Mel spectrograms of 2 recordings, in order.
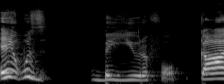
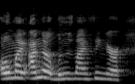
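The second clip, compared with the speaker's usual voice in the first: put-on panicked voice; 3 semitones higher than usual. Retelling a ring stuck on a finger: retelling own panic. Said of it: "I'm panicking".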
